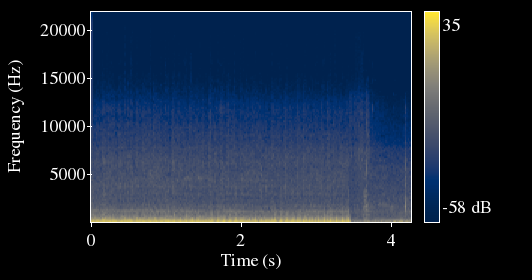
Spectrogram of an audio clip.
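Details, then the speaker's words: Subaru SVX cold start after an updated exhaust: a fast, raised idle holds steady with a busy, hissy drone before cutting off, from a persistent vacuum leak that replacement parts haven't cured. "I just cannot seem to get rid of that vacuum leak um there's something going on in there that I'm gonna have to figure out later"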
